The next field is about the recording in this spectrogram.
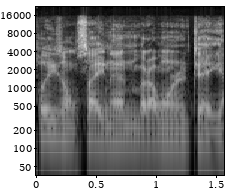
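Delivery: ordinary delivery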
